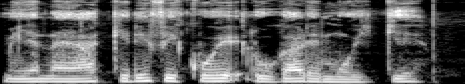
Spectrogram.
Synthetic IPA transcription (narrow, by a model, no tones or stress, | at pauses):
meanajakiɾifikoeɾuɣaɾemoike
